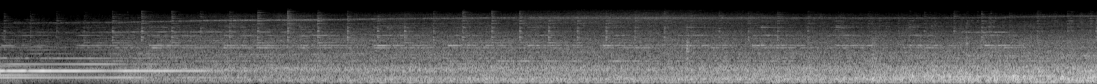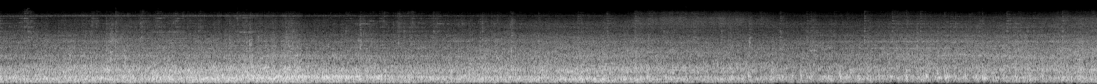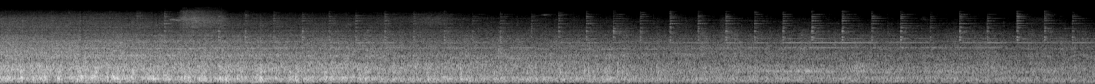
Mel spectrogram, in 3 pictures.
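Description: MBTA commuter train passing close by: the locomotive's horn cuts off about two seconds in, then the coaches' wheels rumble and clatter over the rails, loudest around the middle and fading toward the end as the last car goes by.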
